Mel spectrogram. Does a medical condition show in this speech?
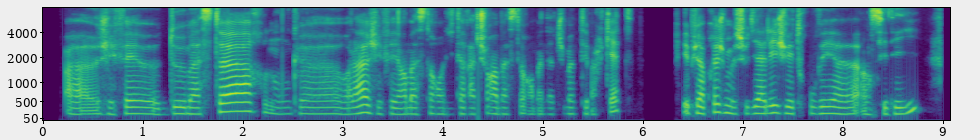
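No.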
